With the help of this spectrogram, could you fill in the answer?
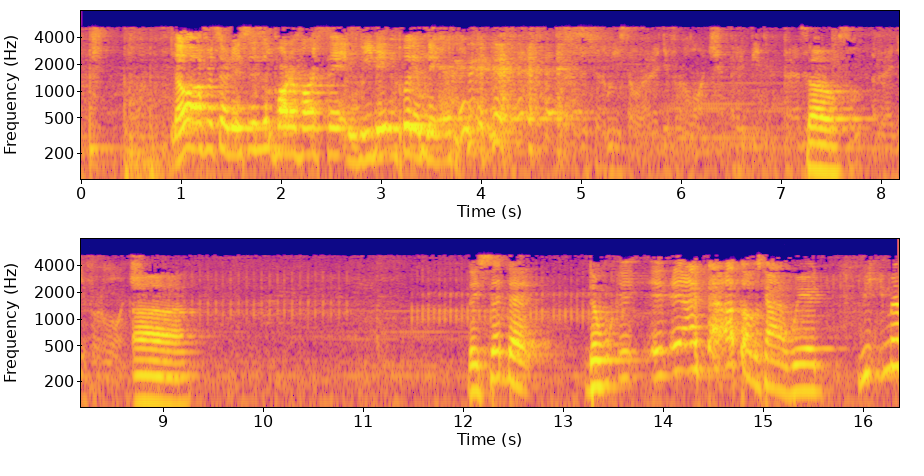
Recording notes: For the 3rd Year in a row we performed live at Tattooed Mom for the Philadelphia Podcast Festival.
